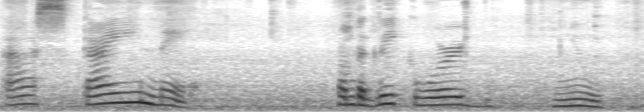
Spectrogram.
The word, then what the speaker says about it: Kaine: Pronounced as kaine.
